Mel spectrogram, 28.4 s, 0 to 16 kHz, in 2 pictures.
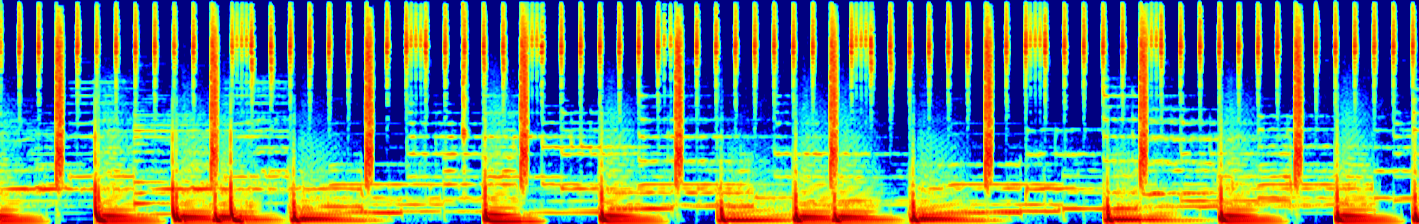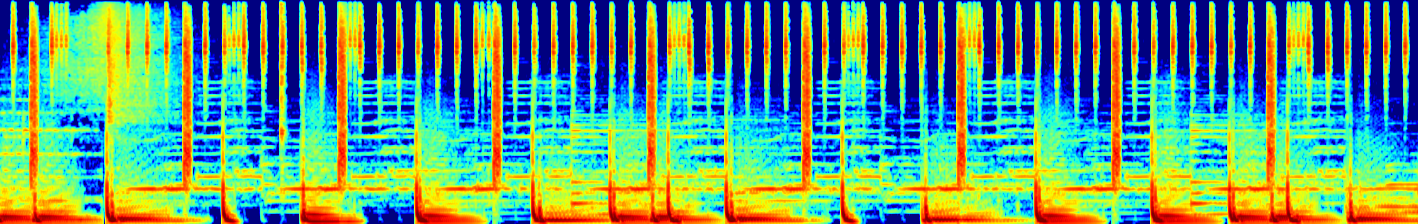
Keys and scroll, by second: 2.7 ctrl+j, 23.8 ctrl+l.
